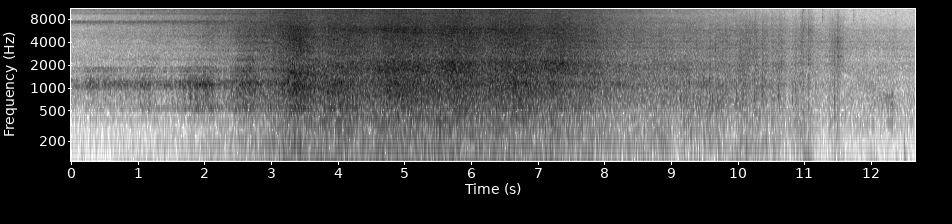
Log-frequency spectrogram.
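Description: Hitachi Class 800 bi-mode train running on its diesel engines, passing through a station: a rush of wheel and engine noise that builds about two seconds in, is loudest as the carriages go by, then fades as it draws away.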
